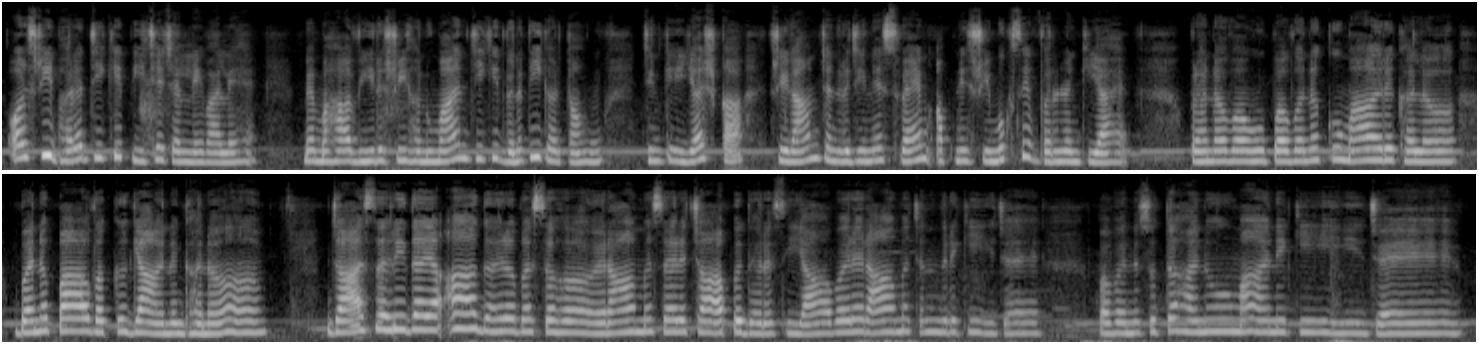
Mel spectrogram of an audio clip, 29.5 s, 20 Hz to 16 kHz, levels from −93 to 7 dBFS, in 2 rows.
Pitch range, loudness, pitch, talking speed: 225-265 Hz, -27 LUFS, 245 Hz, 110 wpm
